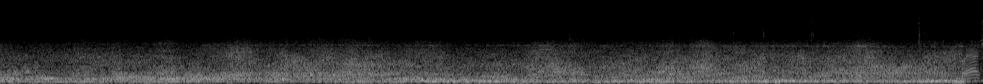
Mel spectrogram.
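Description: Jet airliner engines roar at Bangkok Suvarnabhumi Airport, a steady, loud broadband rumble that holds for the whole stretch, with wind buffeting the microphone.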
